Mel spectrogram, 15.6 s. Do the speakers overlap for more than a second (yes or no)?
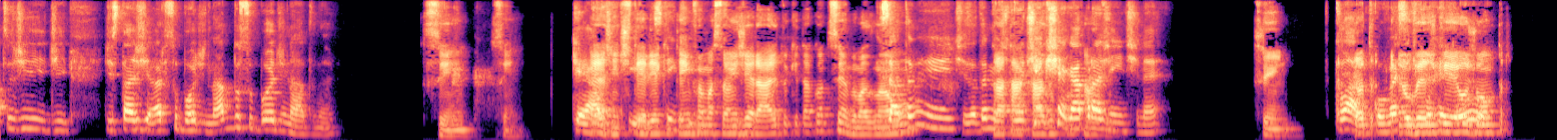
yes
